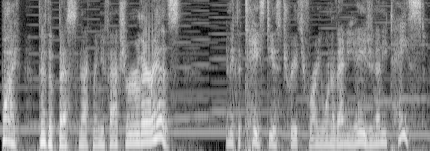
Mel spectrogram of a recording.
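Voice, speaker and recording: A man's voice: fairly high pitch, steady tone, brisk, a little mellow, voice pushed up, natural voice. Man acting an earnest storybook everyman, male, exclamatory, easily flustered, music behind. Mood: excited. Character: excitable, earnest male snack-factory worker, easily panicked.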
